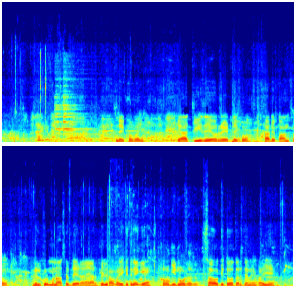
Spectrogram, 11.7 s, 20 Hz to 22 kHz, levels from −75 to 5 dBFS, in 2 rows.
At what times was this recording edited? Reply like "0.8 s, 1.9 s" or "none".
7.9 s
